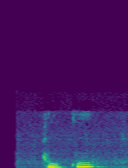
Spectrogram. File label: "tuku", moore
